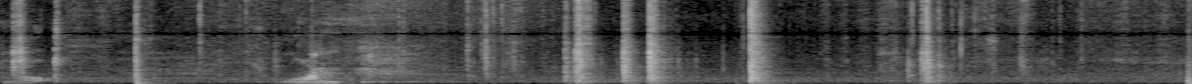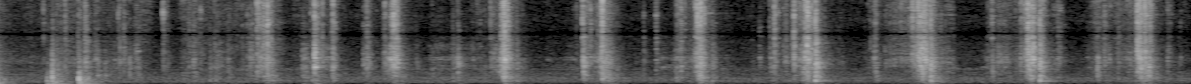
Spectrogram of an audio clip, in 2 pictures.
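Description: Small plastic and metal parts click and clatter close by.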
